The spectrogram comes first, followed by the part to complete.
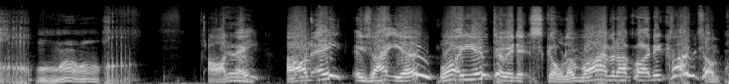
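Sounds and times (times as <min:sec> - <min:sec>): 
person imitating a pig whimpering while dreaming: 0:00.0 - 0:01.5
speech: 0:00.2 - 0:01.4, 0:02.1 - 0:07.2.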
